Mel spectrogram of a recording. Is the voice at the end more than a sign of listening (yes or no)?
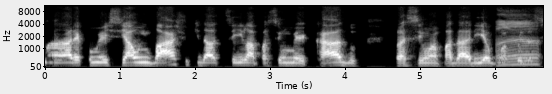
no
